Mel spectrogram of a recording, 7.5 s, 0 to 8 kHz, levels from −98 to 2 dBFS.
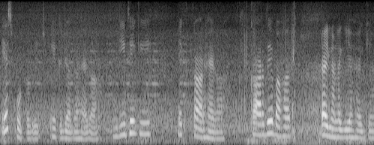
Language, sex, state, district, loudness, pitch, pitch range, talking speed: Punjabi, female, Punjab, Kapurthala, -20 LUFS, 175 Hz, 145-220 Hz, 135 wpm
